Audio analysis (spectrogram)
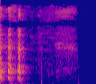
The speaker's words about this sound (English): I think I got another cough coming up. I know, you've been sick. This is going to be a big one, so back up from the mic.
